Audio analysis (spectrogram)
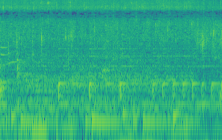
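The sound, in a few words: tandoori fish frying in oil on a tawa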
